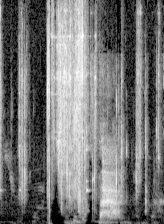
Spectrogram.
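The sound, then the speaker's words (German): Metallic jingling of keys, with a sharp click partway through as a beer bottle is pried open using them, followed by more rattling and scraping. “Ich glaube auch, das Rascheln von dem Schlüssel ist einfach viel lauter als das Bier selbst.”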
